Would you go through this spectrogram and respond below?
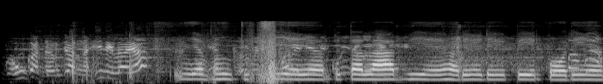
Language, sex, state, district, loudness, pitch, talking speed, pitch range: Hindi, female, Bihar, Vaishali, -18 LUFS, 230 Hz, 110 wpm, 225-245 Hz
